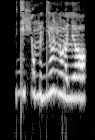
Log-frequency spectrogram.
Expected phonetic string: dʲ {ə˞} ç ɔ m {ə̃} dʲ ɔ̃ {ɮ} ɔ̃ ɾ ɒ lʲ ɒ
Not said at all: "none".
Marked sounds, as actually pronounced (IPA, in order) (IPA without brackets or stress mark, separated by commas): ə, ə̃, ɮ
